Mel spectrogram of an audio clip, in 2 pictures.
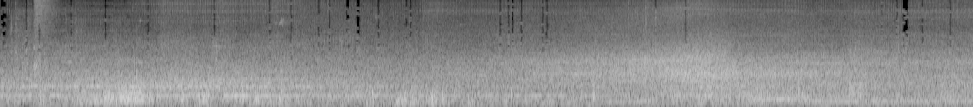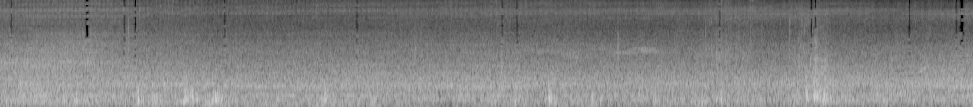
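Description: City street traffic and wind noise heard while riding a bicycle, with a vehicle passing that is loudest about seven seconds in. A few short knocks come later.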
